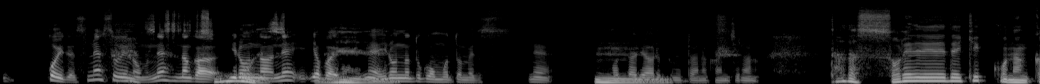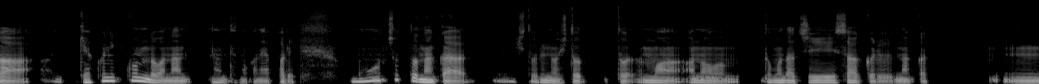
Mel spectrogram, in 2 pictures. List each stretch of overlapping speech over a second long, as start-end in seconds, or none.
1.4-4.0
